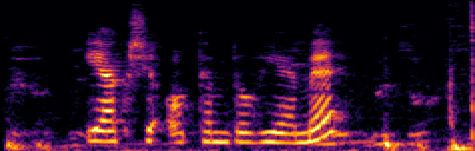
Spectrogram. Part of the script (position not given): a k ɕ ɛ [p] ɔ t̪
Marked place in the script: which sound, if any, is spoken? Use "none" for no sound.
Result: ʔ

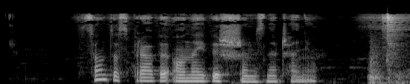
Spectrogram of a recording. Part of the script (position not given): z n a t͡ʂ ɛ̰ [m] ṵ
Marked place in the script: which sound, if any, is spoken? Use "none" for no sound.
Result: ɲ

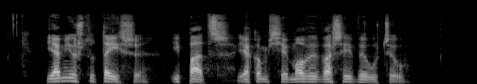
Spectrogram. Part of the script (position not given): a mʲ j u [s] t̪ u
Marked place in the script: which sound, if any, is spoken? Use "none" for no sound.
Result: ʂ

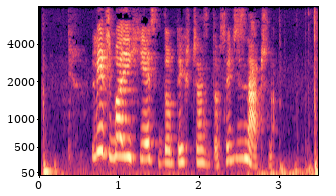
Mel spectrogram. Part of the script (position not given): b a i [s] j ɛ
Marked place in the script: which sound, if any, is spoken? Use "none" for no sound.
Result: x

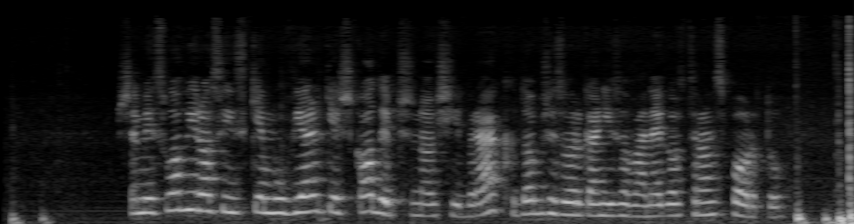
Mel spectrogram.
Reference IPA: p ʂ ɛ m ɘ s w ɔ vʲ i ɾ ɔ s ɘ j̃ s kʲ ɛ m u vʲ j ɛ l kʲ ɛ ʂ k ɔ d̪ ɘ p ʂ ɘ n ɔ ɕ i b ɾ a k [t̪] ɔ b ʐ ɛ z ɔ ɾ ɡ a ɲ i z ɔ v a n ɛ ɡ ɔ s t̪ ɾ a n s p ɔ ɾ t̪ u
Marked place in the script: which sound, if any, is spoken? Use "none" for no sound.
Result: d̪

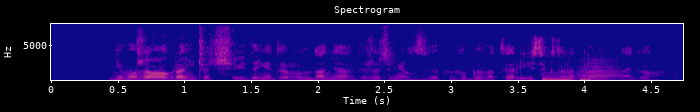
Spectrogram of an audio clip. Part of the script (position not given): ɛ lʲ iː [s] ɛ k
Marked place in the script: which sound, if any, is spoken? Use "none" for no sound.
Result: s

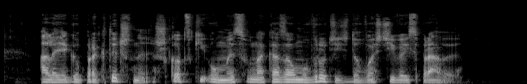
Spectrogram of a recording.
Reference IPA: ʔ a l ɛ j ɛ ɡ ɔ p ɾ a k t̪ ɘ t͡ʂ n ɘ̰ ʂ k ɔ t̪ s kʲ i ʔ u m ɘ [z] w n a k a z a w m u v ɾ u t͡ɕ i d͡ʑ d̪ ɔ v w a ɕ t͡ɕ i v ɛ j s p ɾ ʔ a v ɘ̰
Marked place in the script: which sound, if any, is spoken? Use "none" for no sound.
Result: s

